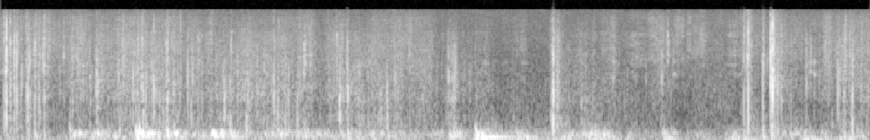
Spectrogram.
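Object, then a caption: Block of dyed gym chalk. A heap of dry, crumbly purple-dyed gym chalk powder is dug into and crushed by yellow rubber-gloved hands. The result is soft, low crumbling and crunching with sharp, bright crackles and gritty rustling.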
